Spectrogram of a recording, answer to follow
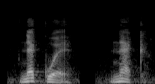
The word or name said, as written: neque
